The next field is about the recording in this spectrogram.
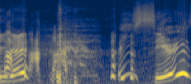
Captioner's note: laughs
